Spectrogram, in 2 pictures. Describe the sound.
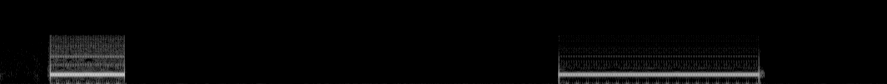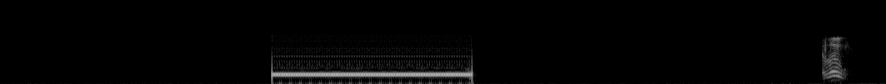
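Ringback tone of an outgoing telephone call being dialed and ringing out: steady buzzing bursts of about two seconds repeat with long silent gaps between them, ending in a brief click, with no voices.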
